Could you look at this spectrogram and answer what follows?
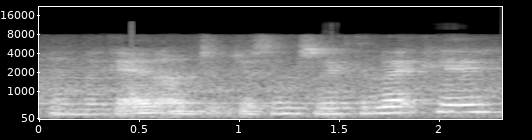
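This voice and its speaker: A woman with a nasal voice from hay fever, talking halting and casual as she walks through a coloring tutorial at home. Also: mid-range voice, wildly swooping pitch, highs cut off. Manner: halting, with restarts and fillers. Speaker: art tutorial host. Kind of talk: casual step-by-step tutorial narration. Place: home in the countryside. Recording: roomy, mic at a distance, faint noise.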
